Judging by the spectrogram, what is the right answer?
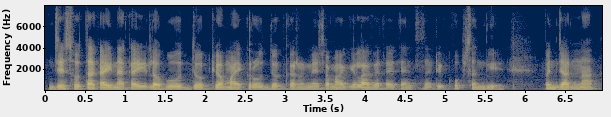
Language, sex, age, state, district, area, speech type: Marathi, male, 30-45, Maharashtra, Amravati, urban, spontaneous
